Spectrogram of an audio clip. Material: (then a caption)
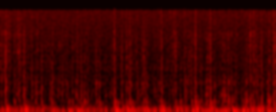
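Paperboard. Fingernails tap fast and scratch the lid of a flat, textured brown Godiva paperboard chocolate box lying on a table. A dense, steady run of quick, dull, low-pitched taps patters with short scratchy strokes between them, each tap dying out almost instantly with no ring and very little brightness.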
